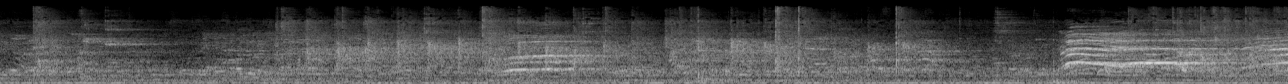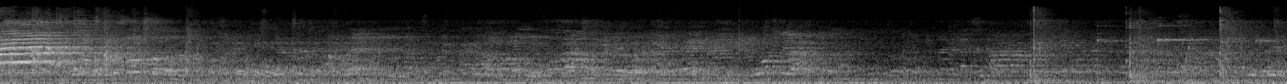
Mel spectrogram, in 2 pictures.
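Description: Shuttlecocks are struck with sharp racket pops in a large echoing hall.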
